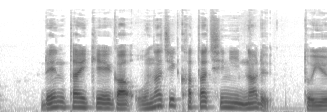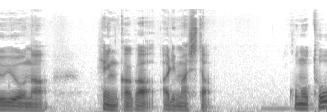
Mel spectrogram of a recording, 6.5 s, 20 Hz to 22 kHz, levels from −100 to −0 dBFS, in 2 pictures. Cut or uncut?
uncut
